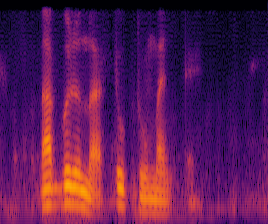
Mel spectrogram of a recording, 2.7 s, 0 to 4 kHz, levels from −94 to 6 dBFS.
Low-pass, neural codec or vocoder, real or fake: 3.6 kHz; codec, 24 kHz, 0.9 kbps, WavTokenizer, large speech release; fake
